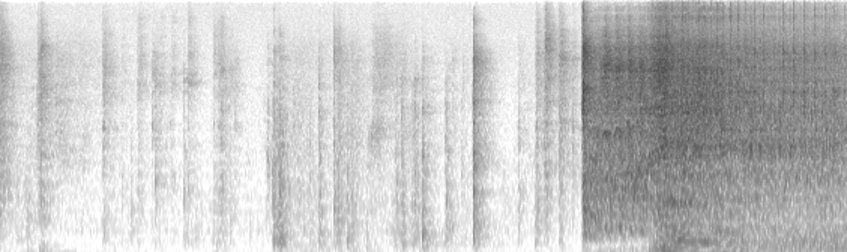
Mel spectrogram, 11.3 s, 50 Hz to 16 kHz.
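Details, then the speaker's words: Mazda MX-5 Miata NA 1.6L first start right after oil and filter change: engine fires into busy idle with light lifter ticking until oil pressure builds. "As you heard, there was a little lifter ticket startup because there's no oil"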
